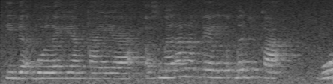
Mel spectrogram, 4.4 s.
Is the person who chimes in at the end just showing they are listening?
No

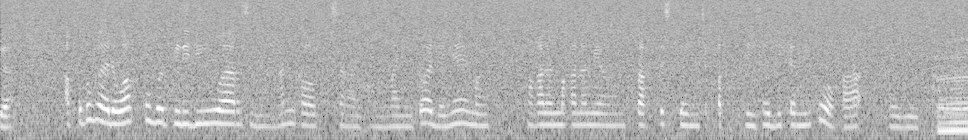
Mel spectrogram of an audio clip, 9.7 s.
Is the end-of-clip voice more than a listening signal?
Yes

